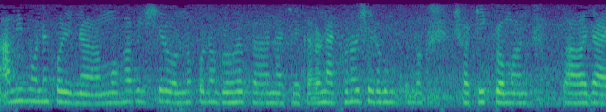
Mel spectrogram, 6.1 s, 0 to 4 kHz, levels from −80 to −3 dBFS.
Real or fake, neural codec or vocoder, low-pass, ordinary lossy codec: real; none; 3.6 kHz; MP3, 16 kbps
